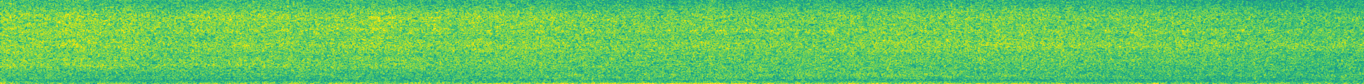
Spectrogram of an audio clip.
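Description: Low steady rumble of the approaching train's Alsthom diesel locomotive with a Caterpillar engine, heard at a distance under a steady rushing noise, the rumble a little stronger about halfway through.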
